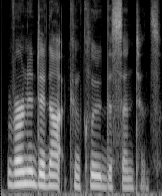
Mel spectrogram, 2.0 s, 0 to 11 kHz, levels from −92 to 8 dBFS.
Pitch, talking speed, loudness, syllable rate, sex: 175 Hz, 175 wpm, -17 LUFS, 6.0 syllables/s, female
